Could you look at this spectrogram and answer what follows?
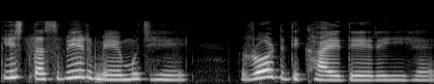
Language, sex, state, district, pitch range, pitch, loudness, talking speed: Hindi, female, Himachal Pradesh, Shimla, 200-270 Hz, 220 Hz, -17 LUFS, 125 wpm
